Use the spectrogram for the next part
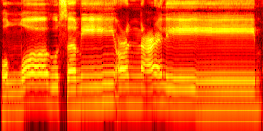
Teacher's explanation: لی یا مدہ ہے، ایک الف کے برابر کھینچ کر پڑھیں گے، اور وقف کی صورت میم ساکن پڑھا جائے گا، واقع بالاسکان ہوگا، مد العارض وقفی ہوگا، 3 سے 5 الف کے برابر کھینچ کر وقف کریں گے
